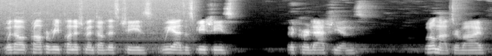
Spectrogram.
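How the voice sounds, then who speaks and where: A man doing a deadpan male alien. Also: medium pitch, measured pace, a little hiss or hum, low-quality recording.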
